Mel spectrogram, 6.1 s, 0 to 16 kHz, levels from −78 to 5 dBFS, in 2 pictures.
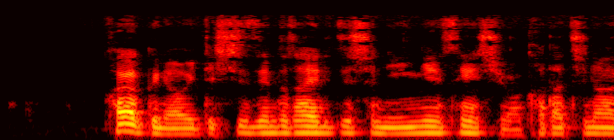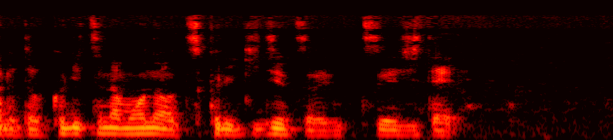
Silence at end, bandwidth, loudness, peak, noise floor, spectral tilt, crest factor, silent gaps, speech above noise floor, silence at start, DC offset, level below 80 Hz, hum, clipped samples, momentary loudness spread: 0.8 s; 11.5 kHz; -29 LUFS; -6 dBFS; -66 dBFS; -5 dB/octave; 24 dB; none; 37 dB; 0.55 s; under 0.1%; -62 dBFS; none; under 0.1%; 14 LU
